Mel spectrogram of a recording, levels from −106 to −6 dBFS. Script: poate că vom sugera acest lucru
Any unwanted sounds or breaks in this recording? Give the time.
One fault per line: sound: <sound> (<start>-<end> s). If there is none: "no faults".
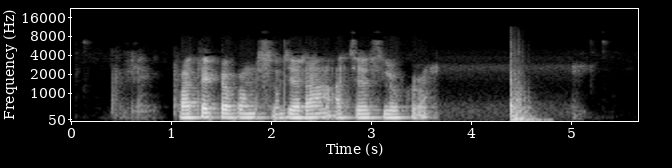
sound: thud (4.4-4.8 s)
